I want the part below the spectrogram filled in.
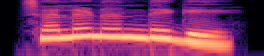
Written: ಚಲ್ಲಣಂದೆಗೆ

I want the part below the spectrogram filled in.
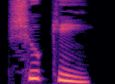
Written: ಶುಕಿ

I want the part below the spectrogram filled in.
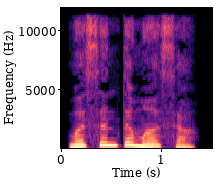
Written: ವಸಂತಮಾಸ

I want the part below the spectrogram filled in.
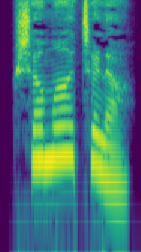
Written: ಕ್ಷ್ಮಾಚಳ

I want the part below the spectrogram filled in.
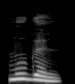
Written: ಮುಗಲ್

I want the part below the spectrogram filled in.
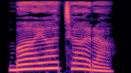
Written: ಬಾಯಾಚಾರ

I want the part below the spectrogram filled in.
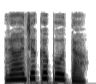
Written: ರಾಜಕಪೋತ

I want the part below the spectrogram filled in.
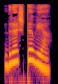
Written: ದ್ರಷ್ಟವ್ಯ

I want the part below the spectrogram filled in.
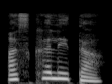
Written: ಅಸ್ಖಲಿತ

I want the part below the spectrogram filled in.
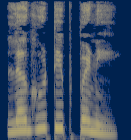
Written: ಲಘುಟಿಪ್ಪಣಿ

